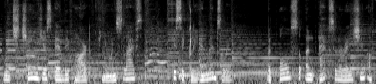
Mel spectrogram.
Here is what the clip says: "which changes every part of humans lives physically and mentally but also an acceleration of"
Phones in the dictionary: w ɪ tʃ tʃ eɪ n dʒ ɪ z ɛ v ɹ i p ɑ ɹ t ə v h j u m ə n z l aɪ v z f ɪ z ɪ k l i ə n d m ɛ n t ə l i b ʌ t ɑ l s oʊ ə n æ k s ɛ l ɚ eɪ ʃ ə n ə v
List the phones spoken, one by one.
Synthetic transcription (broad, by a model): w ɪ tʃ tʃ eɪ n dʒ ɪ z ɛ v ɹ i p ɑ ɹ t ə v h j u m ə n s l aɪ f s f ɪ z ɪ k l i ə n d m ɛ n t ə l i b ʌ t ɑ l s oʊ ə n æ k s ɛ l ɚ eɪ ʃ ə n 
